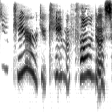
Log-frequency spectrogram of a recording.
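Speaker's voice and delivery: a god's high, pleased reply; god speaking. Retold or imitated. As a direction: squeak it out as the amused god. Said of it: "He goes".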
